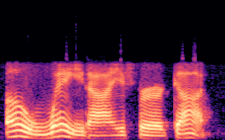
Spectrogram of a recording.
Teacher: forgot，特的音呢，我们要省略，导致一个停顿，got，要顶舌头导致停顿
